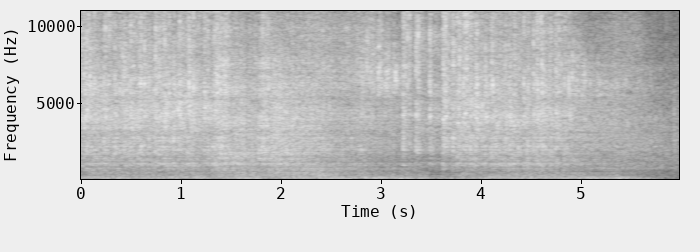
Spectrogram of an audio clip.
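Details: LSX-swapped 450 hp Datsun 280Z idling on its newly built custom exhaust: a loud, deep V8 burble at a steady, even idle with no misses or ticks; it sounds healthy.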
